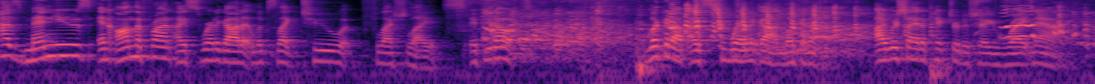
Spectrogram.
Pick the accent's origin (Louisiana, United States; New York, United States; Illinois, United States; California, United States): Illinois, United States; Chicago; Listen, I'm from Chicago, okay? We say everything weird.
